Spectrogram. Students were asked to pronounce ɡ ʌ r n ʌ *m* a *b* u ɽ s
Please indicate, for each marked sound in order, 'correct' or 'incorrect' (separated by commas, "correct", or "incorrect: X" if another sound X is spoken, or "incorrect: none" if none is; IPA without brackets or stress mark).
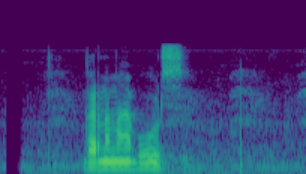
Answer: correct, correct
